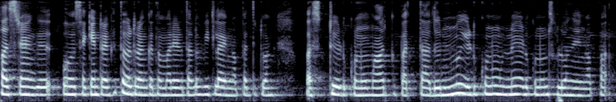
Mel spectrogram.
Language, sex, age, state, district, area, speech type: Tamil, female, 18-30, Tamil Nadu, Thoothukudi, rural, spontaneous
